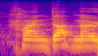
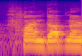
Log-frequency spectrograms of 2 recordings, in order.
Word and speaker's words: Llandudno: pronunciation, because I believe the double L is like chla rather than just la. So it's Llandudno Limit. So it's Llandudno and No Limit. Llandudno Limit.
